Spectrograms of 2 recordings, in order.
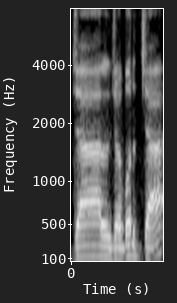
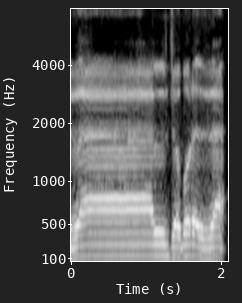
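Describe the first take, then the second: First: The consonant is a hard j sound. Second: The consonant is a soft dh sound. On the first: It turns into a different letter. The speaker calls it wrong. "আবার কেউ এভাবে বলেন না যে" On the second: It is the intended letter. The speaker calls it right. "আর যদি পাতলা করেন তাহলে হয়ে যাবে রাল"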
